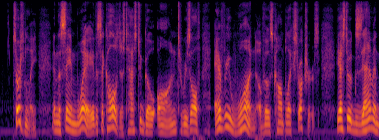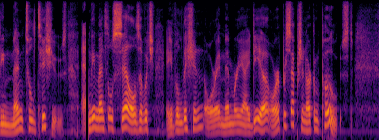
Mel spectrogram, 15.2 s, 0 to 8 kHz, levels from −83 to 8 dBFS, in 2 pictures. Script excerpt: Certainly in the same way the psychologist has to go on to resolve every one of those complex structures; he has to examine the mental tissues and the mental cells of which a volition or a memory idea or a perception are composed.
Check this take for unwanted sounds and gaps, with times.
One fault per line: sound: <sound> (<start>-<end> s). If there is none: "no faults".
sound: dropout (9.3-9.3 s)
